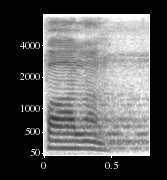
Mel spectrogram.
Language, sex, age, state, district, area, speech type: Hindi, male, 45-60, Uttar Pradesh, Azamgarh, rural, read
